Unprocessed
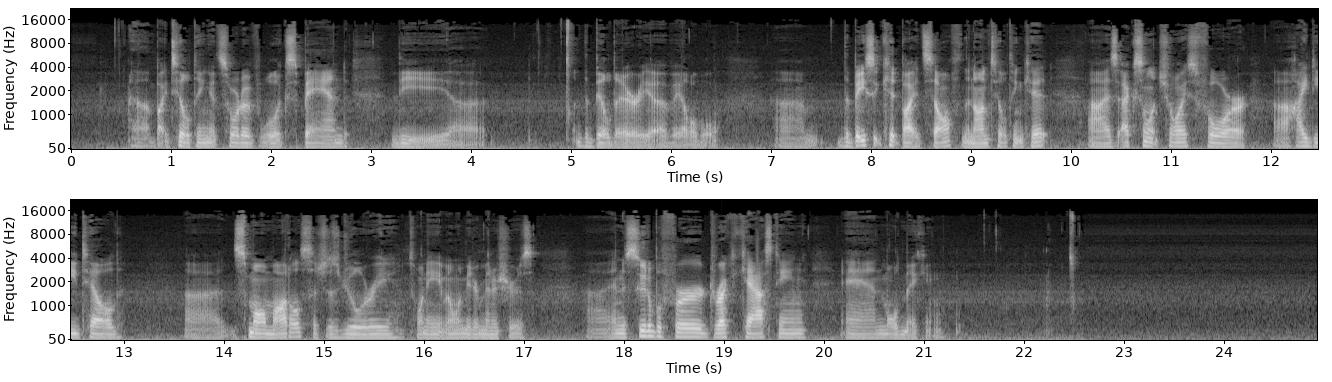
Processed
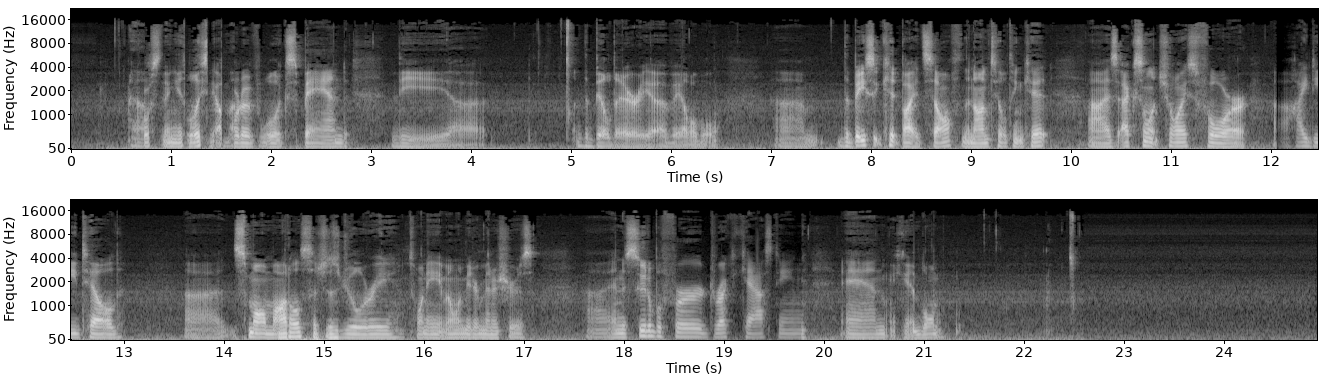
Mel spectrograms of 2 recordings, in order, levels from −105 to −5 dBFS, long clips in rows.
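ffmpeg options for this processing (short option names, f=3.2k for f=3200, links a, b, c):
-filter_complex "[0:a]asettb=1/sr,asplit=3[a][b][c];[a]atrim=end=2.864[d];[b]atrim=start=2.86:end=5.94,asetpts=PTS-STARTPTS,afade=t=in:d=0.004:c=qsin,afade=t=out:st=3.076:d=0.004:c=qsin,equalizer=f=230:t=o:w=0.77:g=-10.5[e];[c]atrim=start=5.936[f];[d][e]acrossfade=d=0.004:c1=hsin:c2=qsin[g];[g][f]acrossfade=d=0.004:c1=qsin:c2=hsin,asettb=1/sr,asplit=3[h][i][j];[h]atrim=end=14.544[k];[i]atrim=start=14.54:end=15.14,asetpts=PTS-STARTPTS,afade=t=in:d=0.004:c=qsin,afade=t=out:st=0.596:d=0.004:c=qsin,lowshelf=f=270:g=11.5[l];[j]atrim=start=15.136[m];[k][l]acrossfade=d=0.004:c1=hsin:c2=qsin[n];[n][m]acrossfade=d=0.004:c1=qsin:c2=hsin,asplit=7[o][p][q][r][s][t][u];[o]atrim=end=0.732[v];[p]atrim=start=0.728:end=1.632,asetpts=PTS-STARTPTS,areverse[w];[q]atrim=start=1.628:end=12.05,asetpts=PTS-STARTPTS,afade=t=out:st=10.418:d=0.004:c=hsin[x];[r]atrim=start=12.05:end=19.77,asetpts=PTS-STARTPTS,afade=t=in:d=0.6,afade=t=out:st=5.67:d=2.05:c=qua:silence=0.211349[y];[s]atrim=start=19.77:end=20.602,asetpts=PTS-STARTPTS,afade=t=in:d=0.004:c=hsin:silence=0.211349[z];[t]atrim=start=20.598:end=21.122,asetpts=PTS-STARTPTS,areverse[aa];[u]atrim=start=21.118[ab];[v][w]acrossfade=d=0.004:c1=hsin:c2=hsin[ac];[x][y][z]concat=n=3:v=0:a=1[ad];[ac][ad]acrossfade=d=0.004:c1=hsin:c2=hsin[ae];[ae][aa]acrossfade=d=0.004:c1=hsin:c2=hsin[af];[af][ab]acrossfade=d=0.004:c1=hsin:c2=hsin"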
